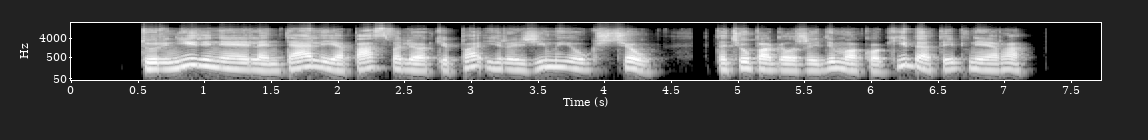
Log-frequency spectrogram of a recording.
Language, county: Lithuanian, Alytus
